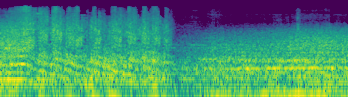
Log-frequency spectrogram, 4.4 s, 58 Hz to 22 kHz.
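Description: NASCAR race cars at the 2010 Sam's Town 300 roar loudly past on a green-flag restart, the dense engine noise shifting abruptly partway through as the pack passes.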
